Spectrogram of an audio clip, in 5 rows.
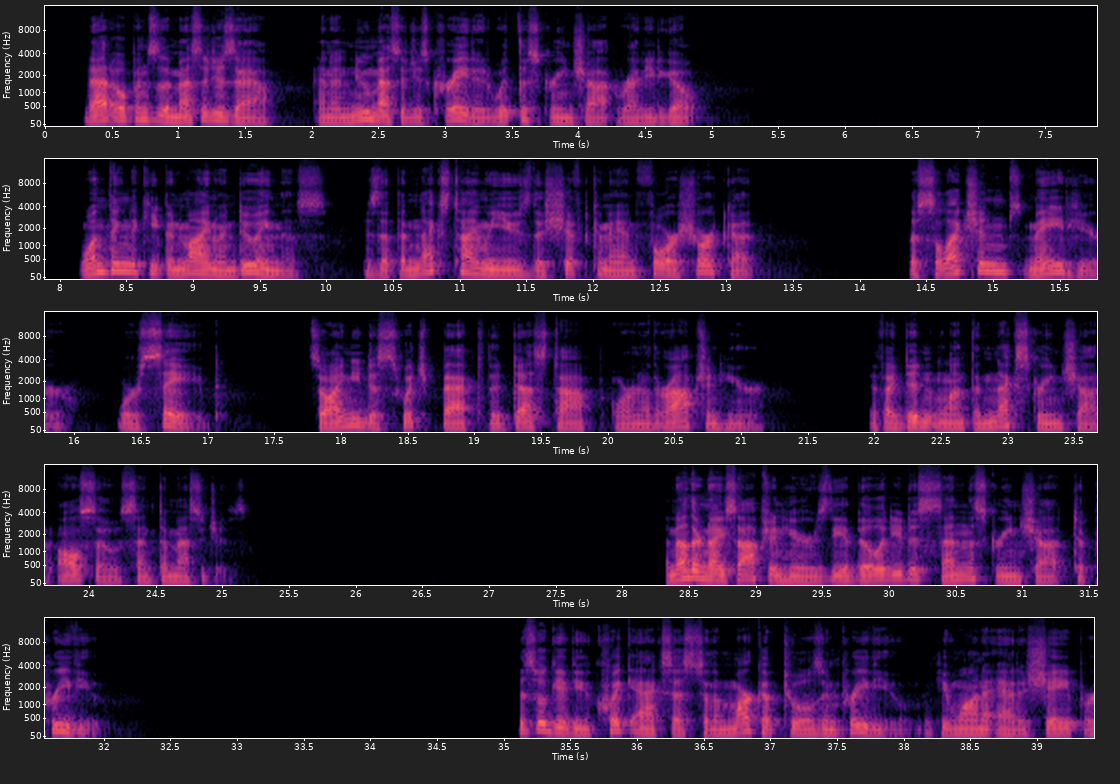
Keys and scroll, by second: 6.6 super+q, 9.6 shift+super+4.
